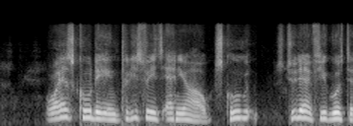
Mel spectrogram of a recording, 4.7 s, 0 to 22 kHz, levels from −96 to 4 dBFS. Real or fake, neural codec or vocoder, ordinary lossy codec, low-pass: fake; codec, 16 kHz in and 24 kHz out, 0.8 kbps, FocalCodec, streaming, 65536 codes; Opus, 64 kbps; 10.8 kHz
